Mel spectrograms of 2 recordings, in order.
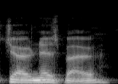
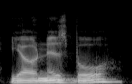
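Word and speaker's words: Jo Nesbø: forth writers such as Jo Nesbo or pronounced in his homeland of Norway as yarn is bought with apologies for my pronunciation anyway Jo is a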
